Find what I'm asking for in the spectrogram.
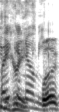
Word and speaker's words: Oikonomia: All right, talk to me about the Okonomia Network. I can't even do it. I tried to, give me Oikonomia. – The Greek.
